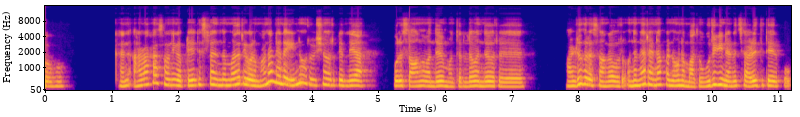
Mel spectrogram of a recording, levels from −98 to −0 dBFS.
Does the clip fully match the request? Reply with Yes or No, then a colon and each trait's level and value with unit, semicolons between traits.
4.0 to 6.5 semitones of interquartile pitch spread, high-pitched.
Yes: average, 4.4 semitones; high, 225 Hz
